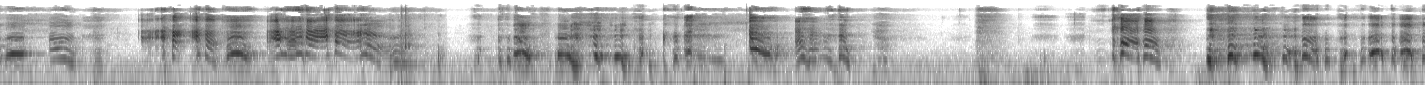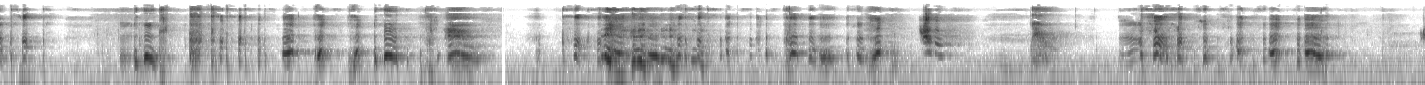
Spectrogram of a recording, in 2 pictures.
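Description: Toddler laughing hard in about seven bouts, with short pauses between them.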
